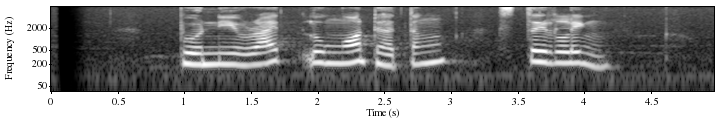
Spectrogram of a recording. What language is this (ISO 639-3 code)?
jav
